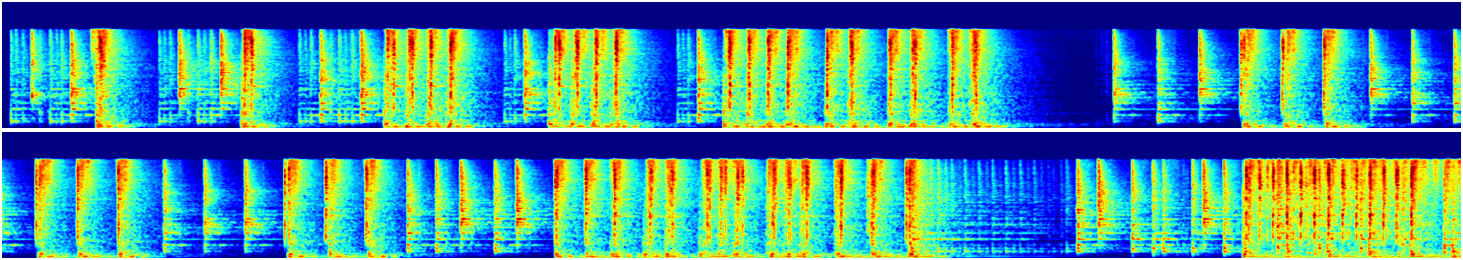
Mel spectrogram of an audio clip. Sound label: Samba; Salgueirico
